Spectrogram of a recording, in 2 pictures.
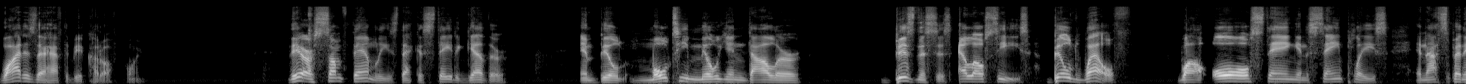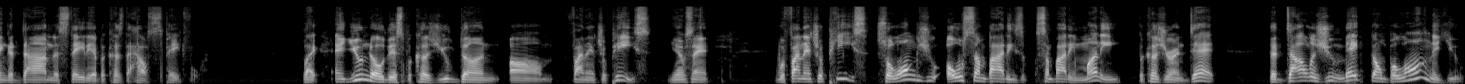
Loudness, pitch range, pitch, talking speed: -21 LUFS, 105-140 Hz, 115 Hz, 175 wpm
